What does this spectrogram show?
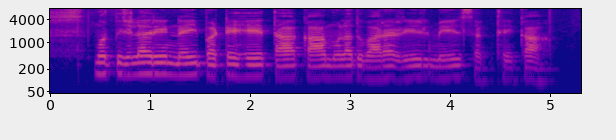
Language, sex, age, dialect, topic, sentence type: Chhattisgarhi, male, 18-24, Western/Budati/Khatahi, banking, question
